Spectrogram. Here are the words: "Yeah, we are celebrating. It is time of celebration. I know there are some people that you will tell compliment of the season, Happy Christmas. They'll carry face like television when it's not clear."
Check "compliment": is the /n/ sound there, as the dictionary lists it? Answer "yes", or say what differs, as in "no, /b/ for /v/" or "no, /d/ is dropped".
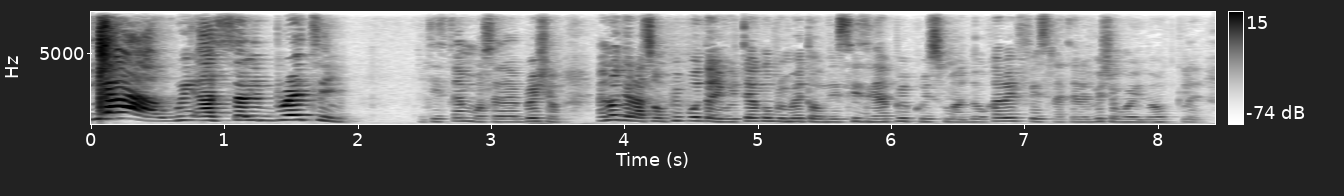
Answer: no, /n/ is dropped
